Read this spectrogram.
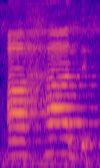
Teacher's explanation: Hukum bacaannya qalqalah kubro, karena ada dal yang diwakaf pada akhir kalimat. Cara membacanya itu dipantulkan keras seperti ini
